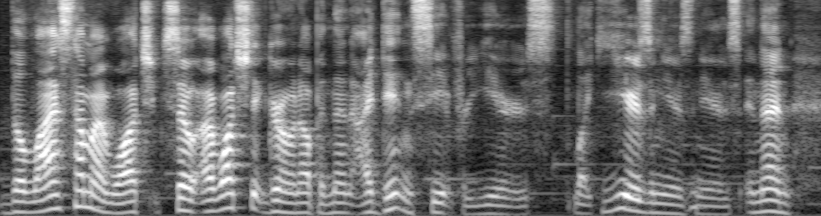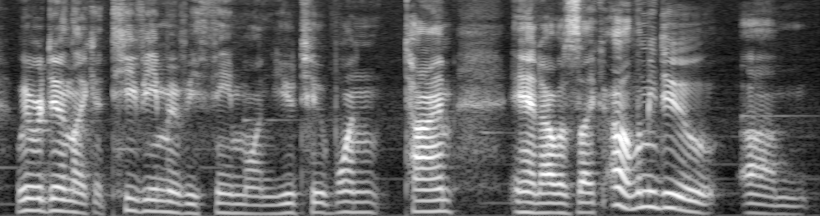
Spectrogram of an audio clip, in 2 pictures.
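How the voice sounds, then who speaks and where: A man talks movies as a podcast co-host in a mid-pitched voice, with faint music in the background. His delivery is loose and slangy, full of conversational filler words like "like" and "man". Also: moderate pace, a bit bright. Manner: slangy, informal, heavy use of "like" and "man". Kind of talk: casual movie chat.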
